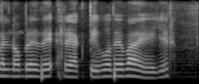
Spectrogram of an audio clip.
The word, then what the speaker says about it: Baeyer: Se escribe Bayer, pero se dice Baeyer.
